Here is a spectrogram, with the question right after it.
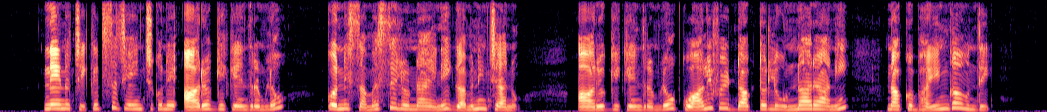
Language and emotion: Telugu, fearful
